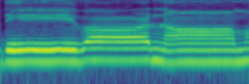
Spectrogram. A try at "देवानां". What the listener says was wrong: पूरा नहीं है, देवा नाम ठीक है, नाम नहीं की जरूरत नहीं है, क्योंकि यहाँ अनुस्वार है, आधा माँ है, माँ हलंत होता है ना।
